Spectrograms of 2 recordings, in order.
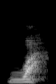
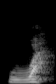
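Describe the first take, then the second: Both takes have the same delivery.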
